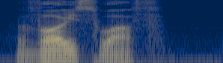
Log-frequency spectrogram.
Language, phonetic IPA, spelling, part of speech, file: Polish, [ˈvɔjswaf], Wojsław, proper noun, Pl-Wojsław.ogg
